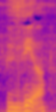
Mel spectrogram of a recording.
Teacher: mình đưa lưỡi qua giữa hai răng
